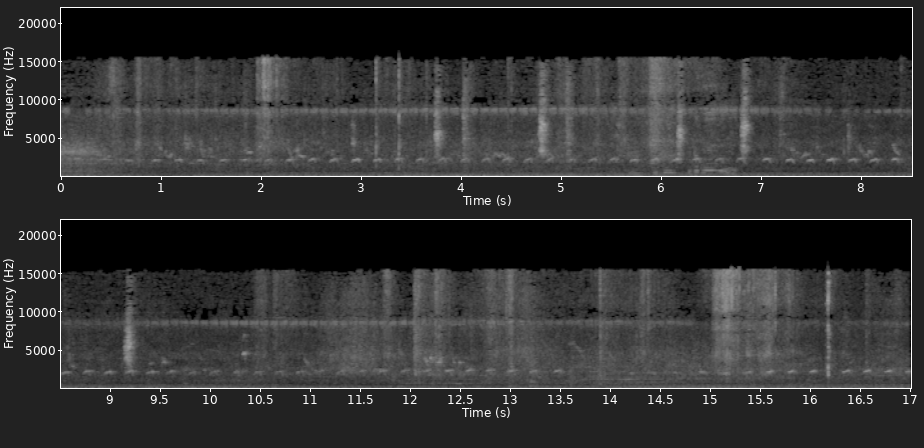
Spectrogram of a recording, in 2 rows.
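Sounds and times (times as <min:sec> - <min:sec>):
low outdoor hum: 0:00.0 - 0:17.0
puppy paws digging in soil: 0:01.8 - 0:07.4, 0:10.5 - 0:16.6.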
